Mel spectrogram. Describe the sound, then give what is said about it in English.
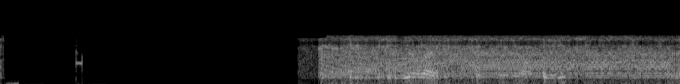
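Two amateur radio stations transmit at once during a net check-in, one of them a station from Beaver Township. After a couple of short clicks and a few seconds of silence, a loud, steady burst of garbled, overlapping voices and hiss fills the rest. “Okay, there was a double there.”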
